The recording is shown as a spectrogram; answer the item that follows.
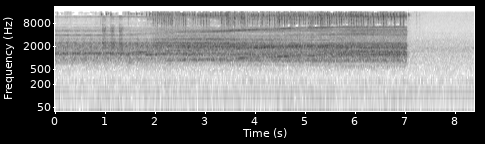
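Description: Model train locomotive running along the track with a whine that rises slowly in pitch. The whine cuts off suddenly about seven seconds in, when the locomotive stalls on a curved turnout that gives it no power until the point rail makes contact.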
